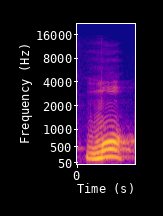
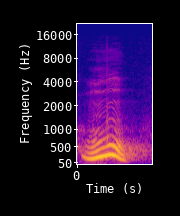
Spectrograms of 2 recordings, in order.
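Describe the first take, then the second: First: The vowel sounds like o. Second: The vowel sounds like u. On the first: The speaker calls it wrong. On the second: The speaker calls it right.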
